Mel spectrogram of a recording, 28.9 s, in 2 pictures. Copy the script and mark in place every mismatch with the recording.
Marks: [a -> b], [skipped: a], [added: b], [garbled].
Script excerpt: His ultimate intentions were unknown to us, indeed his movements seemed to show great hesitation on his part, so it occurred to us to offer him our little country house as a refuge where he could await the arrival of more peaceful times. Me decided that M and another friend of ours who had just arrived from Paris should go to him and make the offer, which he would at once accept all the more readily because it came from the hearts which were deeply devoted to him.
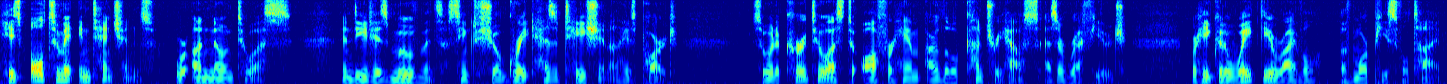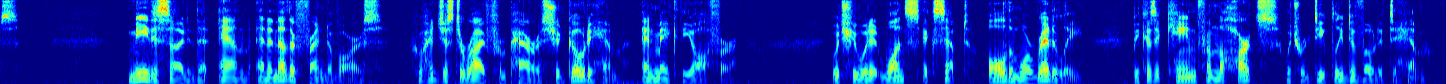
His ultimate intentions were unknown to us, indeed his movements seemed to show great hesitation on his part, so it occurred to us to offer him our little country house as a refuge where he could await the arrival of more peaceful times. Me decided that M and another friend of ours who had just arrived from Paris should go to him and make the offer, which he would at once accept all the more readily because it came from the hearts which were deeply devoted to him.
